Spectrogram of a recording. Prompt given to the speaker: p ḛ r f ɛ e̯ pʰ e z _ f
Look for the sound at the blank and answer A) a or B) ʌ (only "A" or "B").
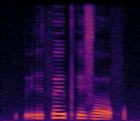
B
